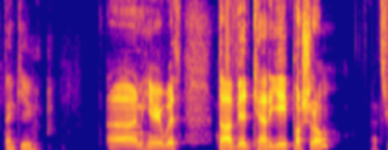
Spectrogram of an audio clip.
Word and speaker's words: David Carrier-Pocheron: I'm here with David Carrier-Pocheron.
